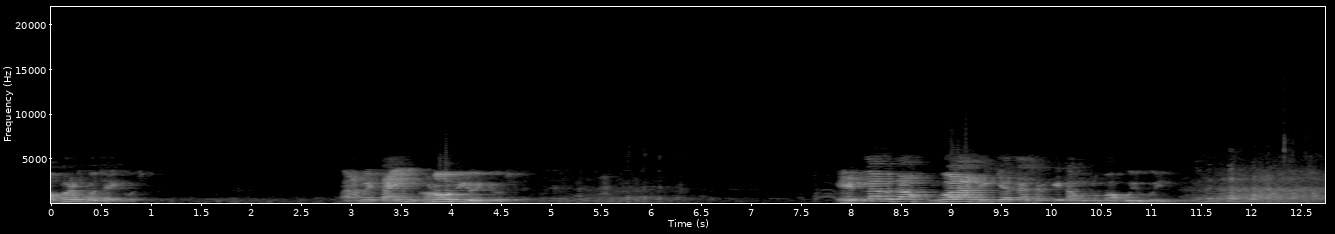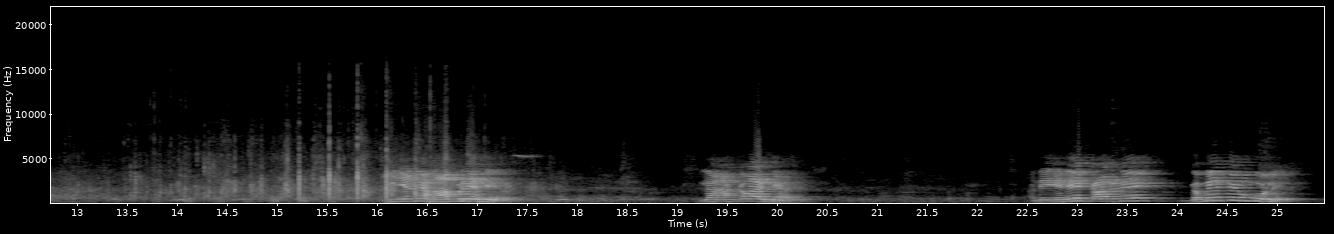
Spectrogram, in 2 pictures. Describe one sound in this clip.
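An older man speaks forcefully into a microphone, with pauses between phrases.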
